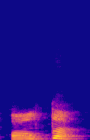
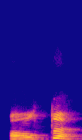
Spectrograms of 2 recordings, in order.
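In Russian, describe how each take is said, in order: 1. Последний гласный короткий и редуцированный. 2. Последний гласный короткий и редуцированный.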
